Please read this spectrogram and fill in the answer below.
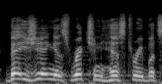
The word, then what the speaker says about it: Beijing: That correct pronunciation is Beijing. And I think it's quite simple to get it pretty close. And I feel like the jing, as in jingle bells, is something that all English speakers should be able to manage.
